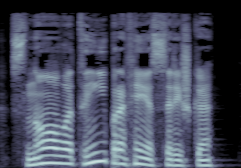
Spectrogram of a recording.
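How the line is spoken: Purring. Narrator (Russian): мурлыкнул он

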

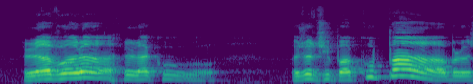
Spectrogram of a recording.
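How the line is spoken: Angry exclamation. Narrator (French): s'écria-t-il avec colère

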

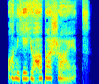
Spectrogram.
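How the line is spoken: Whisper. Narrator (Russian): прошептала Ремнева

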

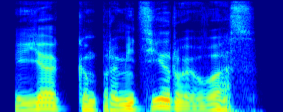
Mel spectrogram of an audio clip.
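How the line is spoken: Dejected voice. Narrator (Russian): упавшим голосом сказал

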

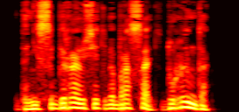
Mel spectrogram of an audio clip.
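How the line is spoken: Hissed. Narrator (Russian): прошипел

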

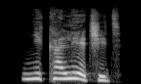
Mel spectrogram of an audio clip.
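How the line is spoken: Sudden shout. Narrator (Russian): вдруг крикнула Атана

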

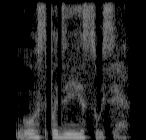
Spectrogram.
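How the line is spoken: Muffled breathy male exhale. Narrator (Russian): выдохнул Кори мне в волосы

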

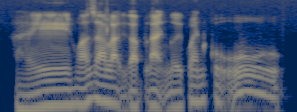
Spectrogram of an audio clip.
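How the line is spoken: Amused mutter. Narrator (Vietnamese): khóe miệng của đại ca Dương Tài nhếch lên một nụ cười, đoạn gã lẩm bẩm

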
